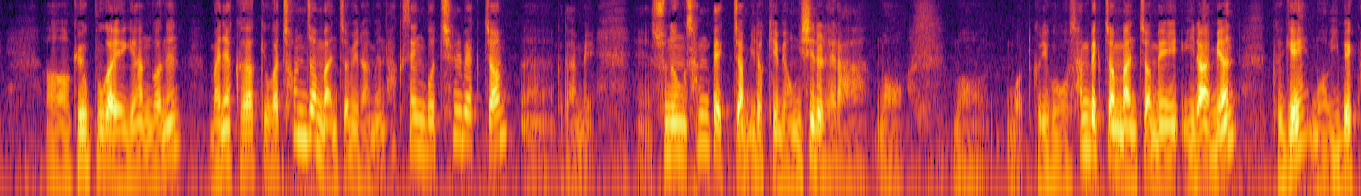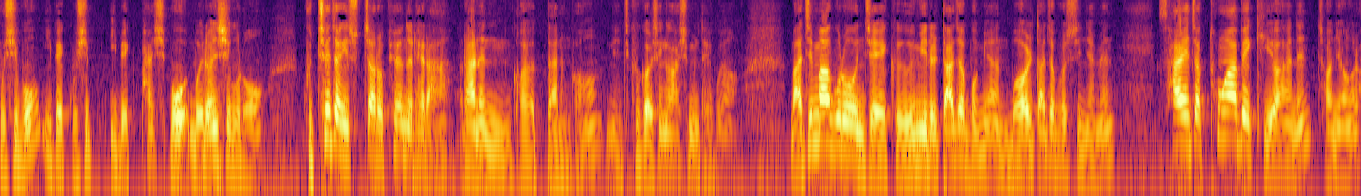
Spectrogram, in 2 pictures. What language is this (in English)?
Korean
